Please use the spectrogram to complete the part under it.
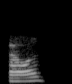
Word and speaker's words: Alan: Alan. – Your first name? How do you spell it? – A-L-A-N.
